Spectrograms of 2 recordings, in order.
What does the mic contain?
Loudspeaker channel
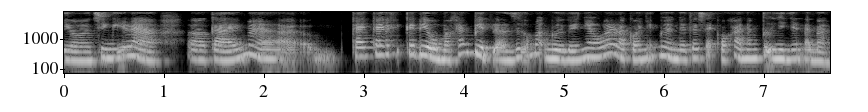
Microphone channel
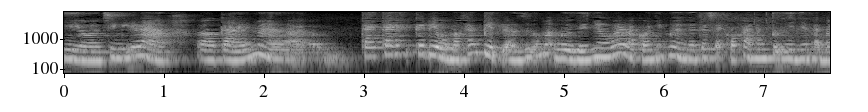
echo only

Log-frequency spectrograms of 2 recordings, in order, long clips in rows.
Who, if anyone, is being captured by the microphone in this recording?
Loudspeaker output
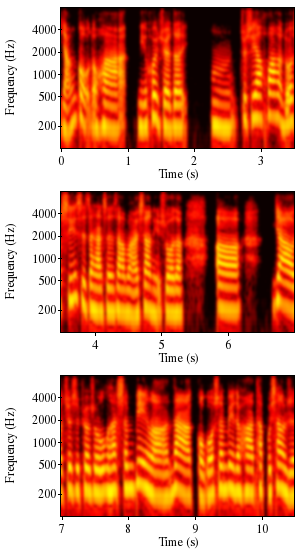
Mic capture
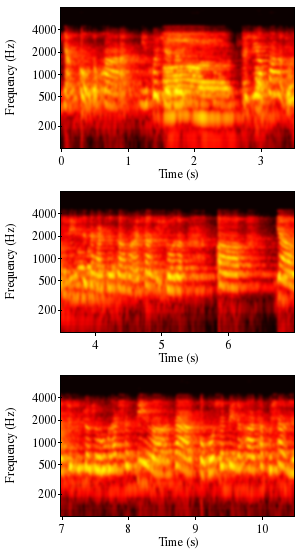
both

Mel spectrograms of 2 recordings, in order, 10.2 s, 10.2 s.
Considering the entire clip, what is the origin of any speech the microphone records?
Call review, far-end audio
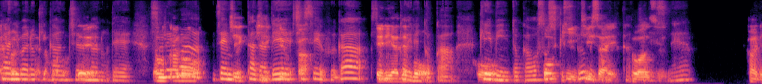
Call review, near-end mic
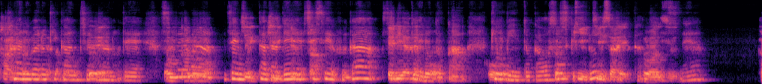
echo only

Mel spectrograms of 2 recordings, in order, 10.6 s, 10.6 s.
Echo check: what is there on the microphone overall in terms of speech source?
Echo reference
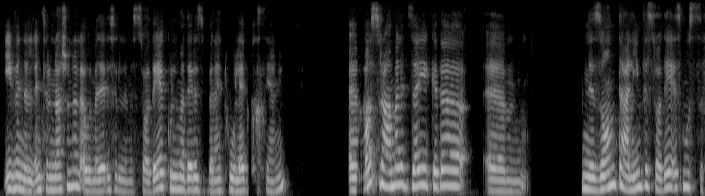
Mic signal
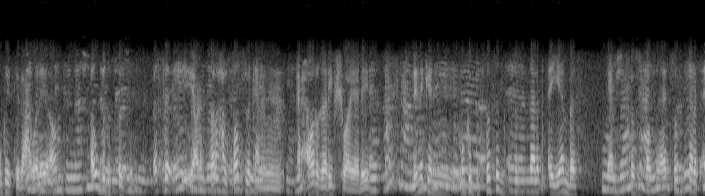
both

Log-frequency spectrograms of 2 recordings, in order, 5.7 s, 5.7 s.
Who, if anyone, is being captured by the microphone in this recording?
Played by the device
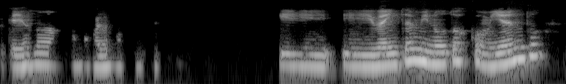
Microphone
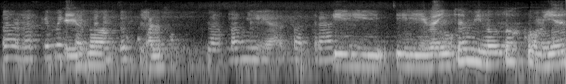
both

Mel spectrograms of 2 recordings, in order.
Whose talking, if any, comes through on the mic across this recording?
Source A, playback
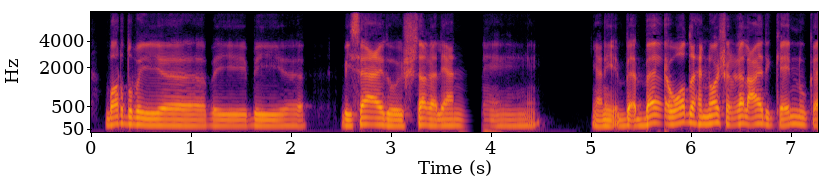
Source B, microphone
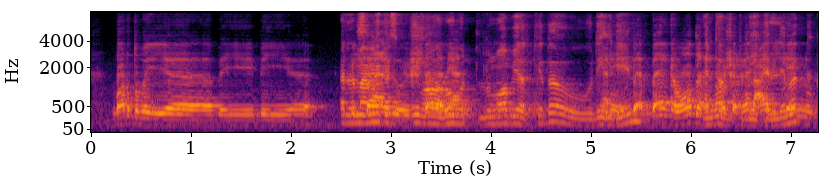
both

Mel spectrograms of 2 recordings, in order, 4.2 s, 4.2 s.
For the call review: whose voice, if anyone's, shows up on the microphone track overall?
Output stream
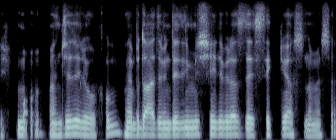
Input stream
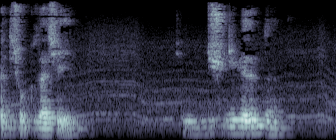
user only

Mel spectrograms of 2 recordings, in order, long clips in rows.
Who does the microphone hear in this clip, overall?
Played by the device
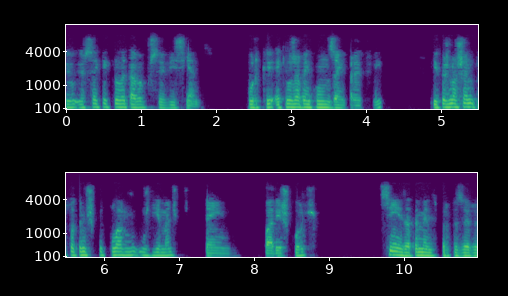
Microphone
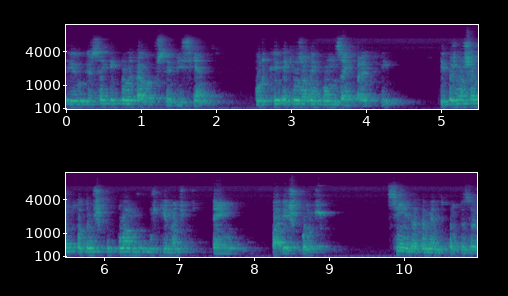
echo only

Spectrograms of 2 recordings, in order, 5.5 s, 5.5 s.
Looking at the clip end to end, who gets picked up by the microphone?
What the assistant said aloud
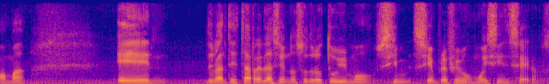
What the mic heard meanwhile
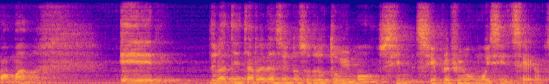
echo only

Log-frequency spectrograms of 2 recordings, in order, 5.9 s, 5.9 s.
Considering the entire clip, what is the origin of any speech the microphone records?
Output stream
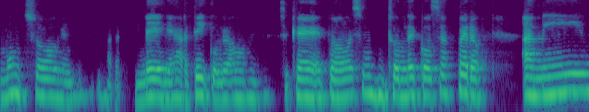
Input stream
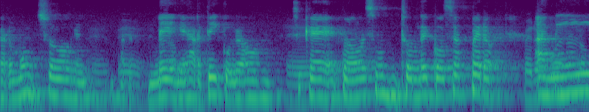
both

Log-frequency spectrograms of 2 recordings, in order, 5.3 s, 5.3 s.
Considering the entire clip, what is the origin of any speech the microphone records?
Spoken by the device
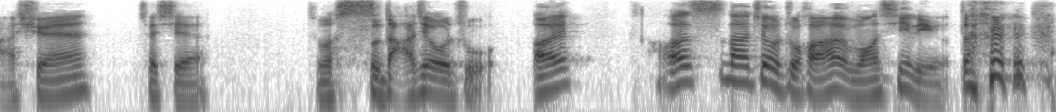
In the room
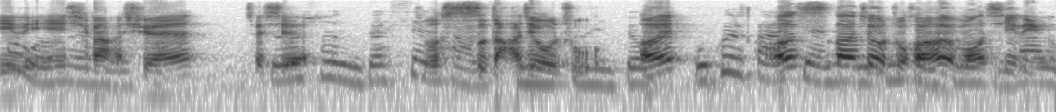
both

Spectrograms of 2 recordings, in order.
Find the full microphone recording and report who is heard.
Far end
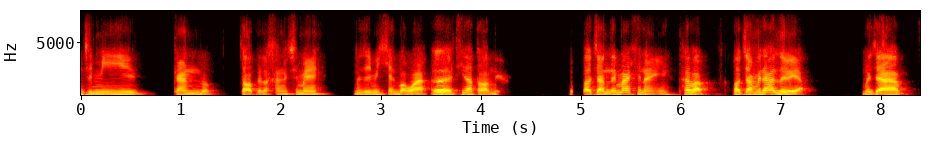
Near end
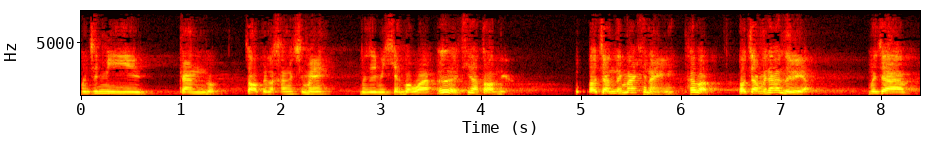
echo only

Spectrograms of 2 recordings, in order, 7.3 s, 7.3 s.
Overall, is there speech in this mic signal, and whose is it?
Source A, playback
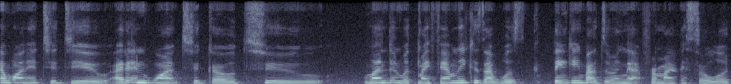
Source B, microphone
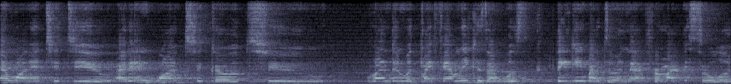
echo only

